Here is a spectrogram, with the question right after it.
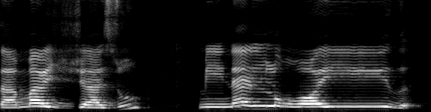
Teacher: देखिए तमय्यज़ु, तमय्यज़ु, और जा को सख्ती और सीटी से अदा करेंगे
